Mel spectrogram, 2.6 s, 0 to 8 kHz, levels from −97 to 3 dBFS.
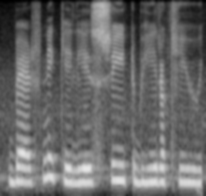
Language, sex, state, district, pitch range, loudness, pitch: Hindi, female, Jharkhand, Deoghar, 215-235 Hz, -12 LUFS, 220 Hz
